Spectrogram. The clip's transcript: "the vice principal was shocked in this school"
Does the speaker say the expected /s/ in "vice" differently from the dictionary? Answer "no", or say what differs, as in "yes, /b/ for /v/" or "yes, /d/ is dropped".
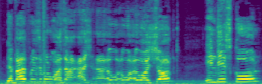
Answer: yes, /s/ is dropped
